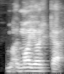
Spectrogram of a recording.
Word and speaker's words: Mallorca: Mallorca, yeah.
